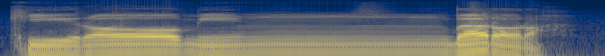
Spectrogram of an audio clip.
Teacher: Bunyi n-nya, bunyi nun matinya berubah menjadi mim mati. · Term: iklab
